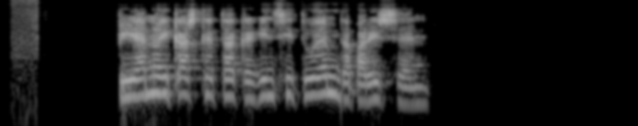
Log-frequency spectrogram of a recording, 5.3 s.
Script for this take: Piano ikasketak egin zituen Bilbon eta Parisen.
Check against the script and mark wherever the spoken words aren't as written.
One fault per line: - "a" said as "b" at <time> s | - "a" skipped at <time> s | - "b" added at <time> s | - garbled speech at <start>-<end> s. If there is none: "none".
- "Bilbon" skipped at 2.8 s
